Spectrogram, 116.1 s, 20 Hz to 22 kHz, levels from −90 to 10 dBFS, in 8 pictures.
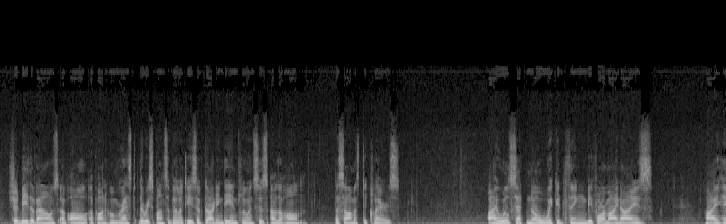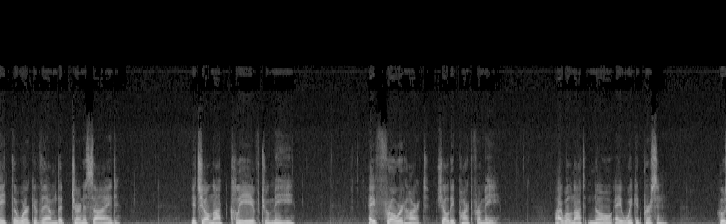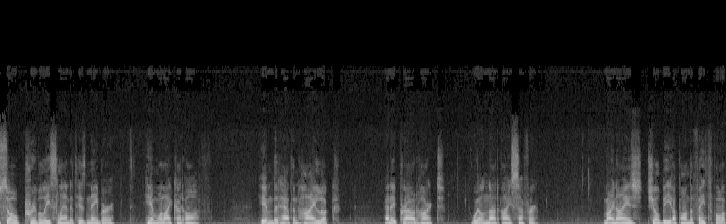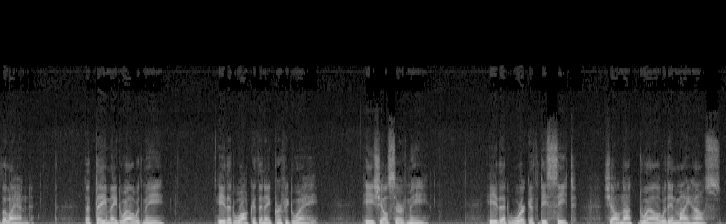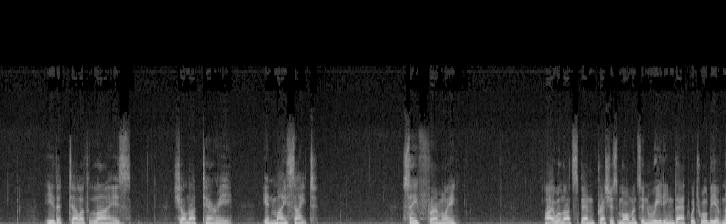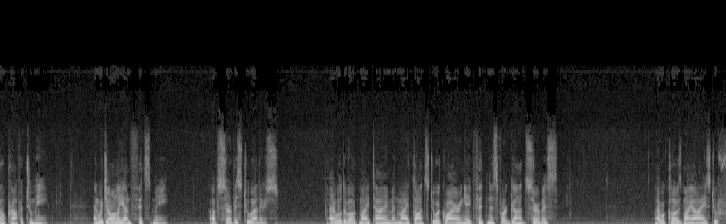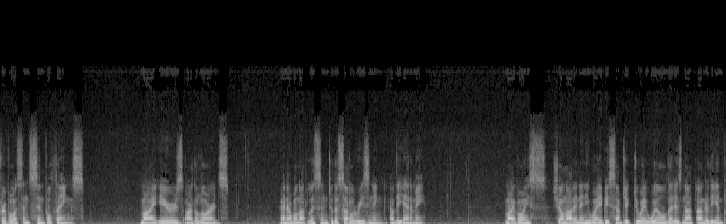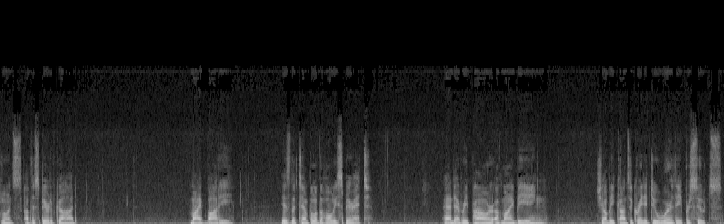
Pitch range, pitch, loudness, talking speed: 60-105 Hz, 85 Hz, -21 LUFS, 125 wpm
